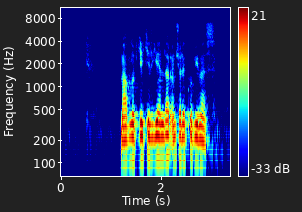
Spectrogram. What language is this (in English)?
Uzbek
